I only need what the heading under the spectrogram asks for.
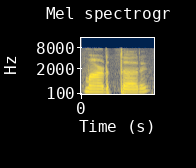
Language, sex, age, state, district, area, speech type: Kannada, female, 45-60, Karnataka, Dakshina Kannada, rural, spontaneous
